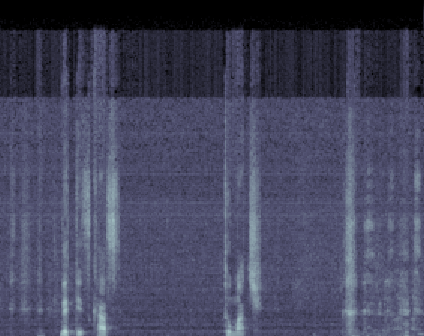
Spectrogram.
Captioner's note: laughs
